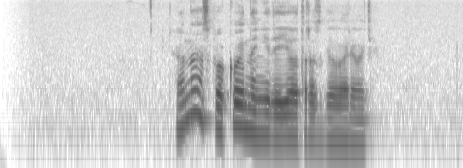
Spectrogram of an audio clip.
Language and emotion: Russian, neutral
